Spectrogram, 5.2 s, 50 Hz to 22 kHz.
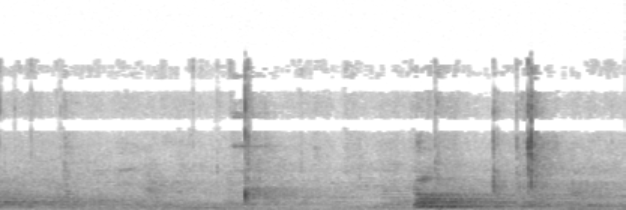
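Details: One abrupt, loud bark from a Boston Terrier, recorded at an AKC Boston Terrier Club gathering in January 2022, stands out against murmuring voices and a few faint clicks and knocks.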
